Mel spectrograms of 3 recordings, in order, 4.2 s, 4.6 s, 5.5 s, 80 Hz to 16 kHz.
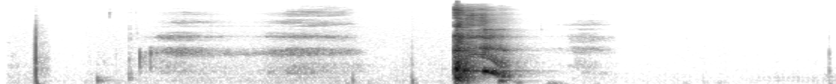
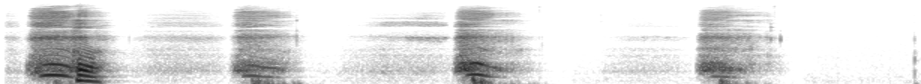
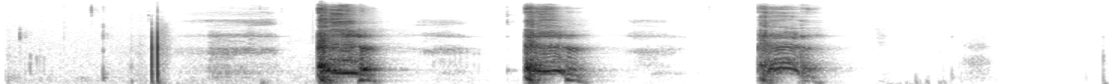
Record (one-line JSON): {"cough_length": "4.2 s", "cough_amplitude": 32768, "cough_signal_mean_std_ratio": 0.18, "exhalation_length": "4.6 s", "exhalation_amplitude": 29526, "exhalation_signal_mean_std_ratio": 0.29, "three_cough_length": "5.5 s", "three_cough_amplitude": 30867, "three_cough_signal_mean_std_ratio": 0.28, "survey_phase": "beta (2021-08-13 to 2022-03-07)", "age": "45-64", "gender": "Female", "wearing_mask": "No", "symptom_runny_or_blocked_nose": true, "symptom_headache": true, "smoker_status": "Never smoked", "respiratory_condition_asthma": false, "respiratory_condition_other": false, "recruitment_source": "Test and Trace", "submission_delay": "1 day", "covid_test_result": "Positive", "covid_test_method": "RT-qPCR", "covid_ct_value": 21.3, "covid_ct_gene": "ORF1ab gene", "covid_ct_mean": 21.8, "covid_viral_load": "72000 copies/ml", "covid_viral_load_category": "Low viral load (10K-1M copies/ml)"}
